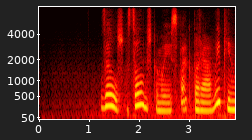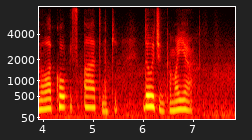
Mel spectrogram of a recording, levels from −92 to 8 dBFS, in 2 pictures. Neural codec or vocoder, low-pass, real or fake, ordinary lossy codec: codec, 16 kHz, 0.5 kbps, FunCodec, trained on Chinese and English, 25 frames a second; none; fake; none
